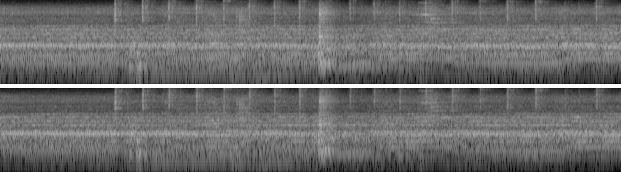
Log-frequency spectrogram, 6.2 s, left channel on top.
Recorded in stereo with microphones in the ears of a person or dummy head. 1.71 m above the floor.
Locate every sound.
0.0 s a machine running: 15° left (ahead or behind), 2.5 m
1.1 s scissors: 10° left (ahead or behind), 4.5 m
